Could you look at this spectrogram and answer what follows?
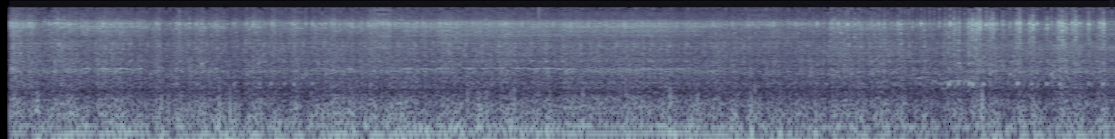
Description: Went old school with a vacuum gauge and some carb clean. Idles up when carb clean is sprayed around throttle shaft seals. Seals have failed and created a vacuum leak.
